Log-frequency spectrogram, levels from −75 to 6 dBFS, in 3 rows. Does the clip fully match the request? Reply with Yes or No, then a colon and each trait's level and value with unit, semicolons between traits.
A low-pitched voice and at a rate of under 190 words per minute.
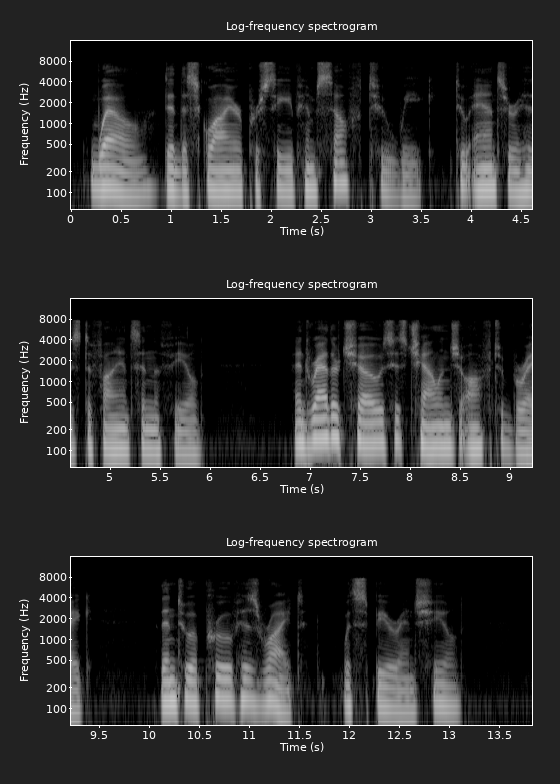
Yes: low, 110 Hz; average, 150 wpm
